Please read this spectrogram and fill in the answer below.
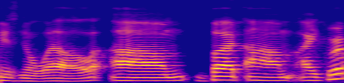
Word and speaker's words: Noel: your name right yeah it's actually pronounced um like Christmas like Noel so it's like a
